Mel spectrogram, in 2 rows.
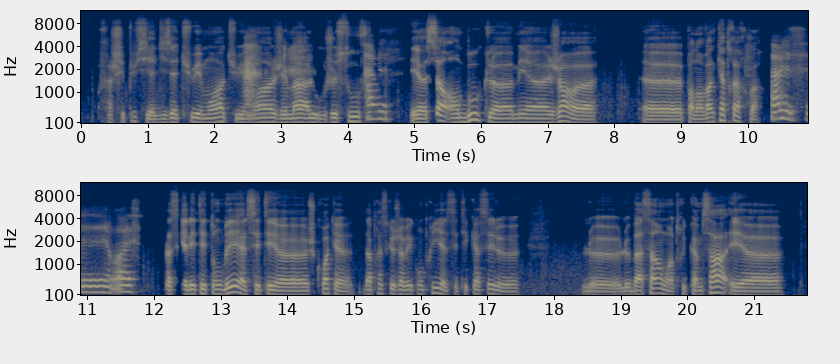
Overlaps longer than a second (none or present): none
